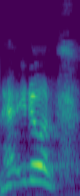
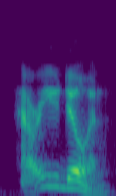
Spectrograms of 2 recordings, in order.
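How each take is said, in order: First: It is said quickly and offhandedly in passing. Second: It is said slowly and warmly with real interest. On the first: The greeting is a habit, not real interest. The speaker calls it wrong. "we do it as we're like running past them" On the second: The speaker truly cares how the person is. The speaker calls it right. "we don't actually mean like"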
